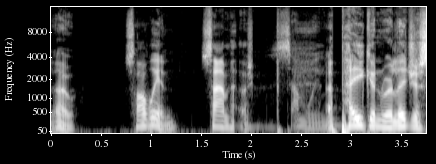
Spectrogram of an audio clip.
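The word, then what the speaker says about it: Samhain: its roots in the ancient Celtic Festival of Sam hay a galic word pronounced sawin oh sawin Sam Sam a pagan religious celebration to welcome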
